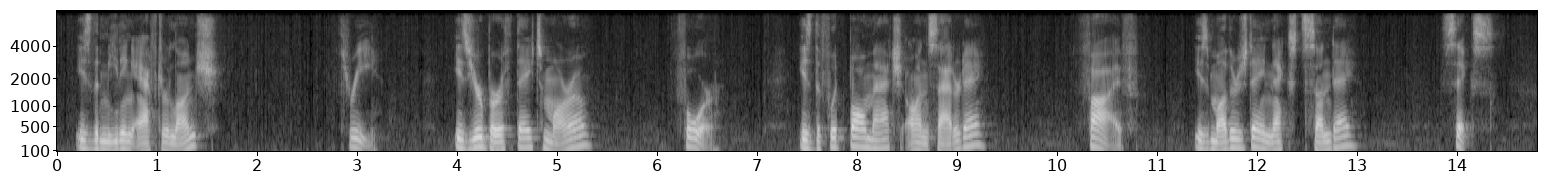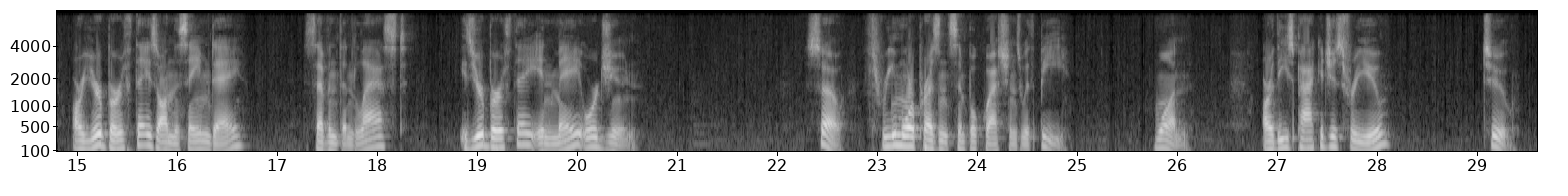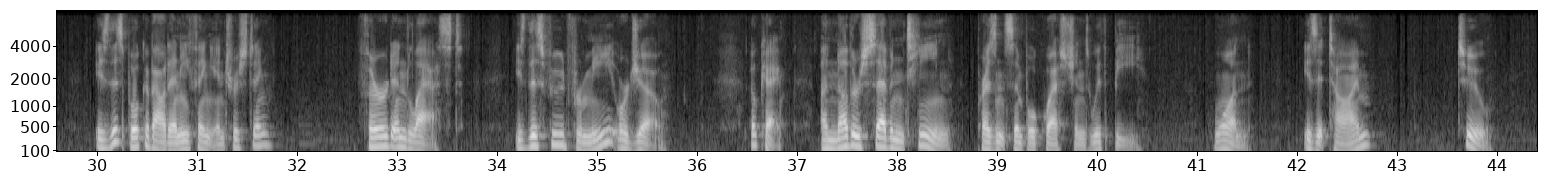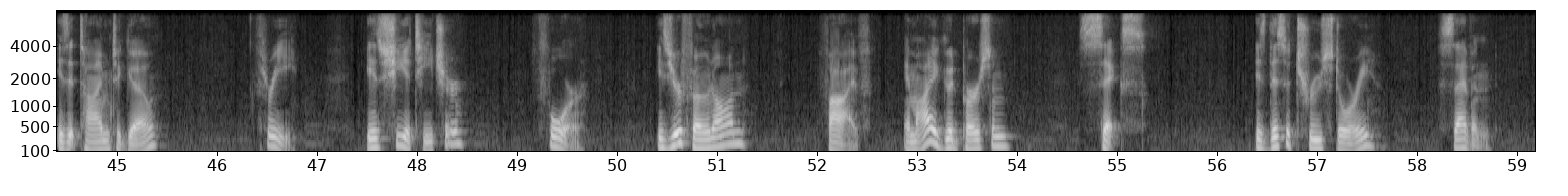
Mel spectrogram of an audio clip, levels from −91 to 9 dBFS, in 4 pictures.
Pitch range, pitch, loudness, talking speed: 115-155 Hz, 130 Hz, -16 LUFS, 115 wpm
